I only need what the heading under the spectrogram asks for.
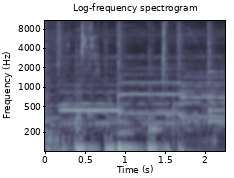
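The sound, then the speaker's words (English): Wet, squishing gulps of a drink swallowed from a can, several in quick succession with liquid sloshing, fairly loud and steady throughout with no talking. “I'm going to take a few big old gulps to get closer to that 45 minute mark.”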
